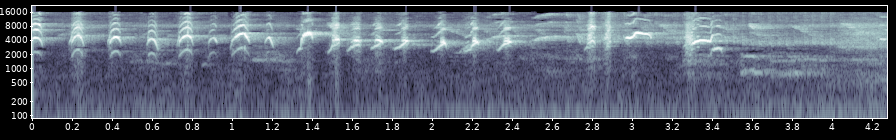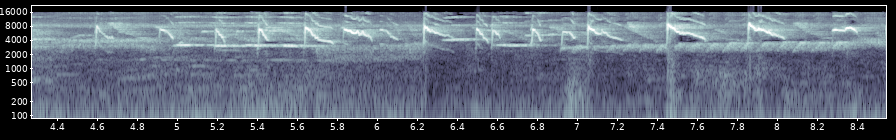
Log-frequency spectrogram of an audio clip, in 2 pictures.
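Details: Merapi mountain white-eye, wild-caught, singing fast: a rhythmic string of high, sharp chirps repeated several times a second, merging into a denser, more varied twitter.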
